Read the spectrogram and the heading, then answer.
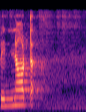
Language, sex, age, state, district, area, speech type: Malayalam, female, 45-60, Kerala, Alappuzha, rural, read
